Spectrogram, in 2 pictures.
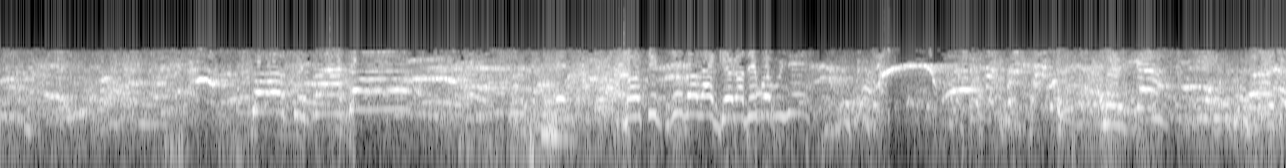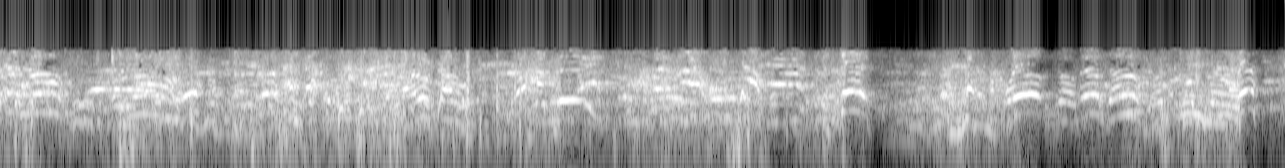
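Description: A crowd of young people shouts and chants loudly close by.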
